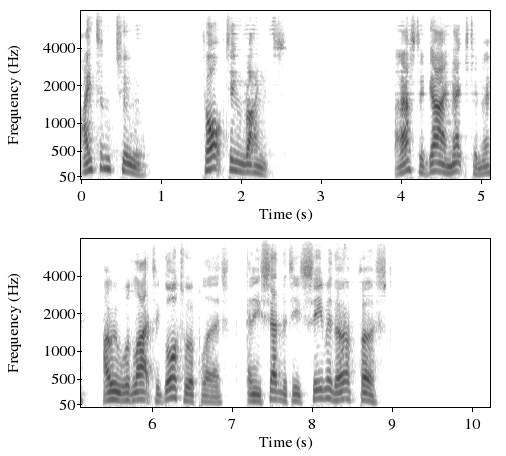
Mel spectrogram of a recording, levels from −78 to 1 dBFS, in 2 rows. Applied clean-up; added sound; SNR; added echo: neural mask model DeepFilterNet 3.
